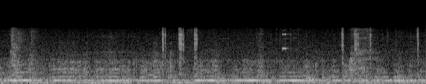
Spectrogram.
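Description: A steady low electrical hum with a few faint clicks.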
